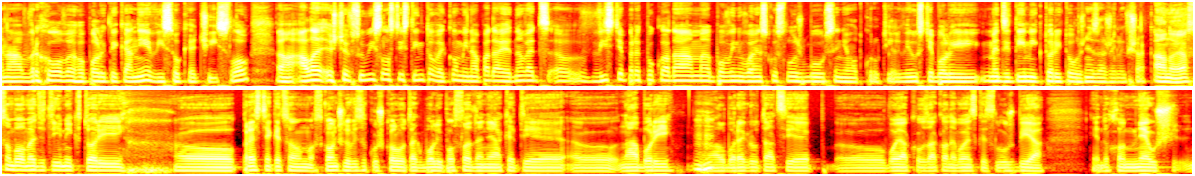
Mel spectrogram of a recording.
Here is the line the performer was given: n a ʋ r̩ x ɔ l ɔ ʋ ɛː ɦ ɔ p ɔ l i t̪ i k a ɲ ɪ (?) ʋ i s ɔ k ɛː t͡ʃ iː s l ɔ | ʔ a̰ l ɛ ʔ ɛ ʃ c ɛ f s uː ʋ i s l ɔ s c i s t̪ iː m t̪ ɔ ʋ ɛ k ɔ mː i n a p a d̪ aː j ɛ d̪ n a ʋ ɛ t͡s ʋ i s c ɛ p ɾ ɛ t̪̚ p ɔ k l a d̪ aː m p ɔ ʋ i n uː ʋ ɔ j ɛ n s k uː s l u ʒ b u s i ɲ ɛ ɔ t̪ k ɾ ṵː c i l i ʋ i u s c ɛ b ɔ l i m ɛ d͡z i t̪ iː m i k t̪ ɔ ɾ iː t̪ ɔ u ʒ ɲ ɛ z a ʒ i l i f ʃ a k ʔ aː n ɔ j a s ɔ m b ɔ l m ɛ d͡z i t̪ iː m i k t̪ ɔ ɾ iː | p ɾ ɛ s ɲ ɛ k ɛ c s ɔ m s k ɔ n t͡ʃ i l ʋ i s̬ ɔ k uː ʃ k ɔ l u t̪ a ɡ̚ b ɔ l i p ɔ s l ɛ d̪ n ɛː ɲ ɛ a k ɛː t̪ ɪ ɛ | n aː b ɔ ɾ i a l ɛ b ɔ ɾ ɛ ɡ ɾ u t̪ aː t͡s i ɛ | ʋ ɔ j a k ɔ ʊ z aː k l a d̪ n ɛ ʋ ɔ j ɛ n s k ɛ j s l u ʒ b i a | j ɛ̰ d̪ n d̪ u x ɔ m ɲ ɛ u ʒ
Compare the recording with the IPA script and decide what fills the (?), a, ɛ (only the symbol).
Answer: ɛ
